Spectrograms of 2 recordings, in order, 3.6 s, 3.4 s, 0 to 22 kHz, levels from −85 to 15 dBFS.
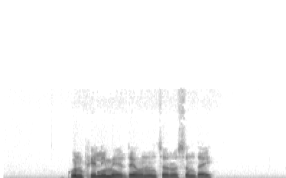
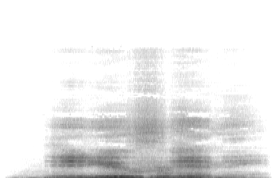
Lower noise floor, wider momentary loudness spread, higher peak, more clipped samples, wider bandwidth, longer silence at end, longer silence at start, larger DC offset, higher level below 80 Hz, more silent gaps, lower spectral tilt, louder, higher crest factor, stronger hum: first, -67 dBFS vs -49 dBFS; second, 8 LU vs 22 LU; about the same, -4 dBFS vs -4 dBFS; neither; second, 4.8 kHz vs 9.4 kHz; first, 0.95 s vs 0.35 s; first, 0.9 s vs 0.55 s; neither; second, -56 dBFS vs -34 dBFS; neither; first, -10 dB/octave vs -7 dB/octave; about the same, -19 LUFS vs -19 LUFS; about the same, 16 dB vs 16 dB; first, 50 Hz at -45 dBFS vs none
